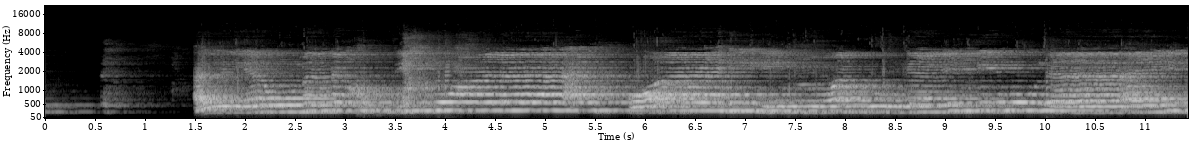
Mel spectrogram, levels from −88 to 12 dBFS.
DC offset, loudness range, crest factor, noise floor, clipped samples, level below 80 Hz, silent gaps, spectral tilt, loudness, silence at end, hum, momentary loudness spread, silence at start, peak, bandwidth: under 0.1%; 2 LU; 14 dB; -63 dBFS; under 0.1%; -84 dBFS; none; -5.5 dB/octave; -17 LUFS; 0 s; none; 5 LU; 0 s; -2 dBFS; 7.4 kHz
